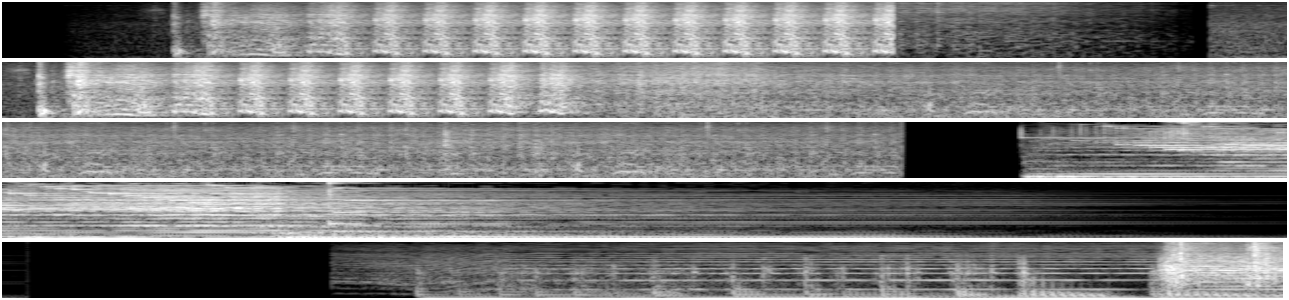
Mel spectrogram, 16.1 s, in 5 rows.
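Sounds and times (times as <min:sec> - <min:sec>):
car starter motor cranking: 0:00.4 - 0:02.4, 0:03.2 - 0:08.7
car engine idling: 0:03.6 - 0:08.7.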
